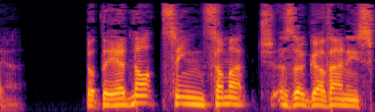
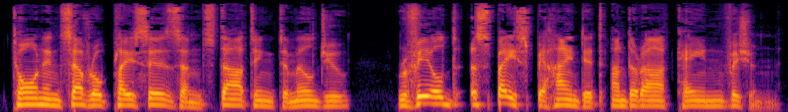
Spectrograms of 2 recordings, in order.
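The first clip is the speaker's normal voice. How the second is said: usual speaking voice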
